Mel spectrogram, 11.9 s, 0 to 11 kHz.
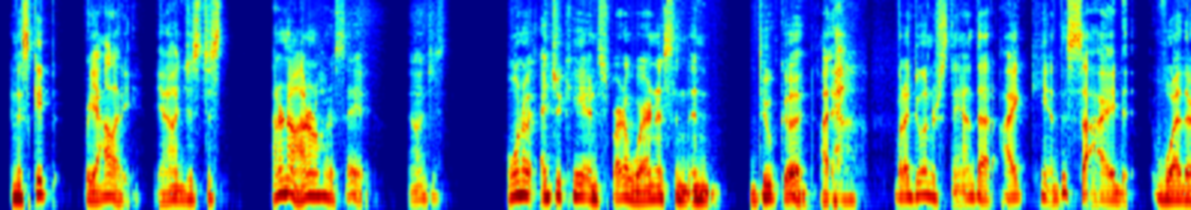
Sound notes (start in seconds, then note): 8.3 sighs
